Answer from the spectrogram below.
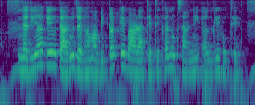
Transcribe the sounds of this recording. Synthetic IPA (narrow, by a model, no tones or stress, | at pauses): nəd̪ijakeʊt̪aːɾũd͡ʒəɡəmãbɪkːəʈkebaːɽat̪ʰet̪ekʰənʊksaːnːiʔɐlɡeɦot̪ʰe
